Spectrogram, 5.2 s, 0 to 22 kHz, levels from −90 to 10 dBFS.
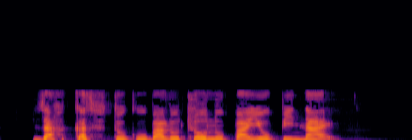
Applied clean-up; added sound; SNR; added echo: neural mask model DeepFilterNet 3.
